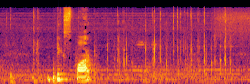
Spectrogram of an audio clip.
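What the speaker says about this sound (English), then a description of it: "here you need to type CMD" Light, irregular computer keyboard typing of a command-prompt command: scattered key clicks, fairly close, with a brief murmur of a voice early on.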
